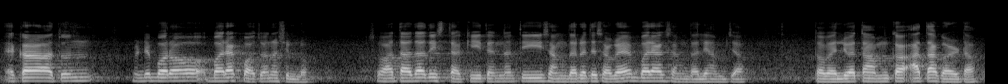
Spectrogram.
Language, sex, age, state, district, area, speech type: Goan Konkani, male, 18-30, Goa, Bardez, urban, spontaneous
